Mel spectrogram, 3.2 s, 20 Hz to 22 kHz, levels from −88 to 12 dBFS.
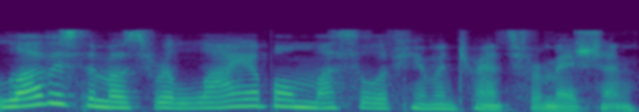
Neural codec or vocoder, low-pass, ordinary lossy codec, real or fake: autoencoder, 48 kHz, 32 numbers a frame, DAC-VAE, trained on Japanese speech; 7.2 kHz; AAC, 32 kbps; fake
